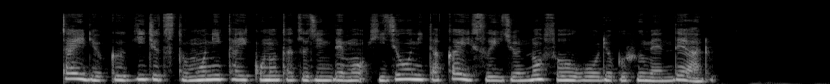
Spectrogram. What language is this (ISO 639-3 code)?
jpn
